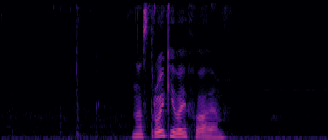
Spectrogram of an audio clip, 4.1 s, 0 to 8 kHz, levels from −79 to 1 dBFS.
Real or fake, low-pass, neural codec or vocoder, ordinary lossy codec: real; none; none; none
